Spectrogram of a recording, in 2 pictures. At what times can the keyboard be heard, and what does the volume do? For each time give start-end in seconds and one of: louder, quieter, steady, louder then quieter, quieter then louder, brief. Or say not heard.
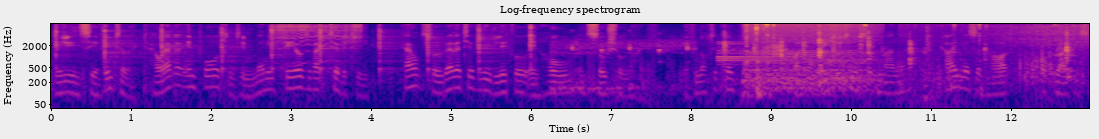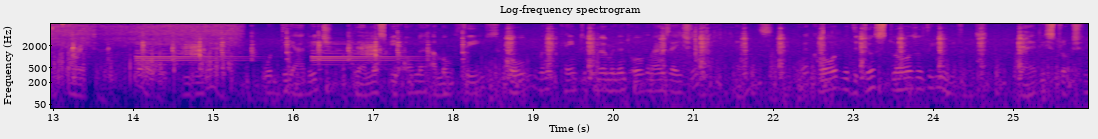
8.6-13.1 quieter.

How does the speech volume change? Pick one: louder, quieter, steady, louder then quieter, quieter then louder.
steady.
